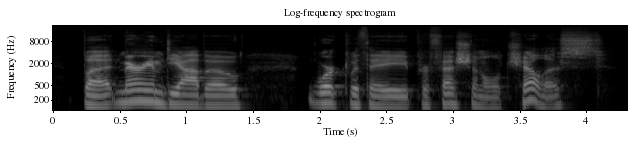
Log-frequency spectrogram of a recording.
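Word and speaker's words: d'Abo: This is Miam Diabu. I keep saying it wrong. I think it's Diabo.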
